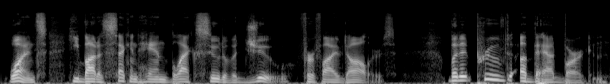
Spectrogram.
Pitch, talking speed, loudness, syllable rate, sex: 120 Hz, 185 wpm, -21 LUFS, 4.7 syllables/s, male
